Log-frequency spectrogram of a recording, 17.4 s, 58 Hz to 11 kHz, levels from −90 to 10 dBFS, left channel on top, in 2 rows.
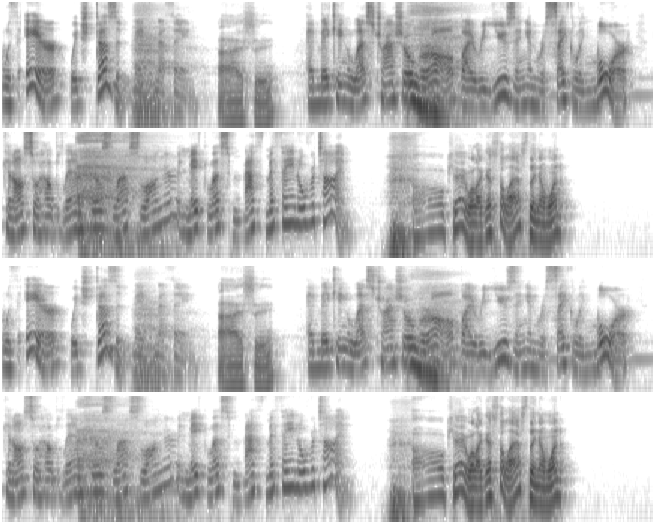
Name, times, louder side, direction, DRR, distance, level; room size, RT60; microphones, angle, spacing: voice 1, 0.0-2.6 4.1-8.4 8.7-13.3, left 4 dB, 40° left, 0.8 m, -31 dB
sound 1, 1.7-2.4 5.3-6.4 9.7-11.1 11.6-11.8 13.8-14.3, left 4 dB, 85° left, 0.7 m, -32 dB
voice 2, 2.9-3.6 14.1-16.1, right 1 dB, 15° right, 0.4 m, -27 dB
Brass instrument, 5.0-11.4, right 1 dB, 15° left, 2.3 m, -55 dB
10.0 x 6.2 x 4.4 m
head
